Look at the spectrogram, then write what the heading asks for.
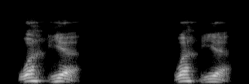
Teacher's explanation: Nanti Imam Al-Kisai membaca dengan mensukunkan ha, wahya, wahya.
